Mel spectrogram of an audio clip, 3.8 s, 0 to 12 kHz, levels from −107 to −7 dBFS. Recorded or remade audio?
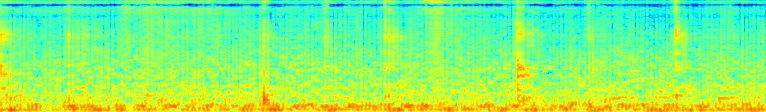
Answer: remade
